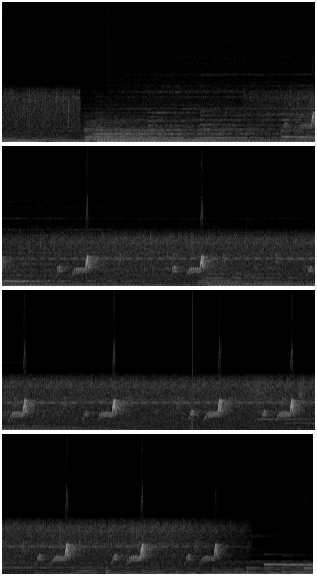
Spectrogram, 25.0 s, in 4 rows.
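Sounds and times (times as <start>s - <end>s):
soft background music: 0.0s - 25.0s
bird call with upward whistle: 6.0s - 6.4s, 7.4s - 8.2s, 9.7s - 10.4s, 12.4s - 13.2s, 14.2s - 15.0s, 17.7s - 18.6s, 19.5s - 20.4s, 21.0s - 21.8s, 22.5s - 23.2s.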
